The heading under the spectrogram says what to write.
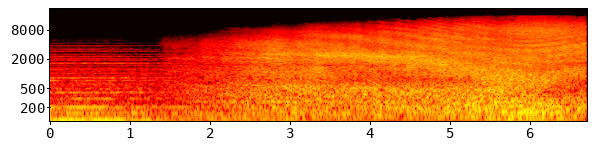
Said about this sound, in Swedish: December 2020. Ett plan landar på Arlanda, Stockholm.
